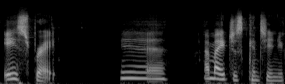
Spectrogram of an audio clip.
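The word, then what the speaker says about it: Aseprite: is a photosho term it's pronounced as Sprite yeah I might just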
